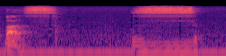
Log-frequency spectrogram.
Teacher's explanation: the vocal folds vibrate very rapidly when an airstream is allowed to pass between them producing what is termed voice that is a sort of buzz which one can hear and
